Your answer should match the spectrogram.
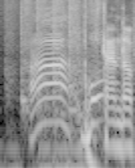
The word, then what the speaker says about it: Standoff: Standoff actually rhymes with Ianov, the name of Alleg Ivanov, the main man behind this standoff.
